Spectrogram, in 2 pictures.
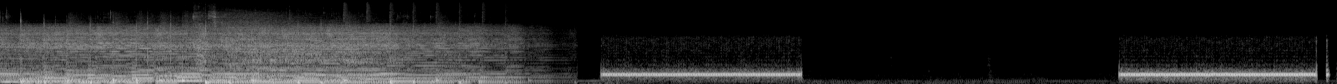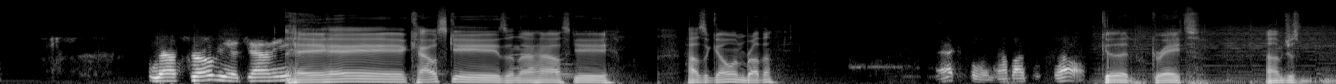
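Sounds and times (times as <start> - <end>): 
music: 0.0 - 5.8, 24.3 - 26.7
telephone dial tone while placing a call: 6.0 - 8.1, 11.2 - 13.3
speech: 14.9 - 19.6, 20.2 - 21.3, 22.8 - 26.7.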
